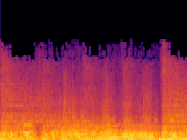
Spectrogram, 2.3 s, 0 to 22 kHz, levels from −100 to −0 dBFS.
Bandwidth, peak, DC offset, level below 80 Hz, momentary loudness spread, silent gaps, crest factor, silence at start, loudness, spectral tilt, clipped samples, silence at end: 14.5 kHz; 0 dBFS; under 0.1%; -38 dBFS; 3 LU; none; 12 dB; 0 s; -13 LUFS; -5.5 dB/octave; under 0.1%; 0 s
